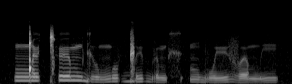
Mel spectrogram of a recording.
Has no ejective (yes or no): yes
